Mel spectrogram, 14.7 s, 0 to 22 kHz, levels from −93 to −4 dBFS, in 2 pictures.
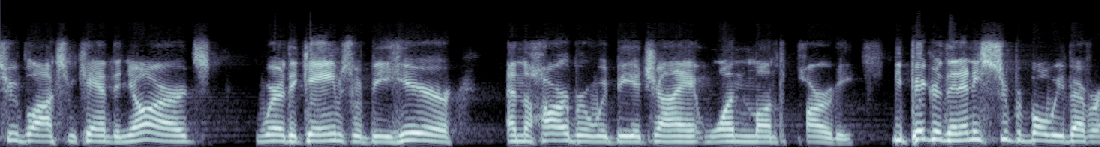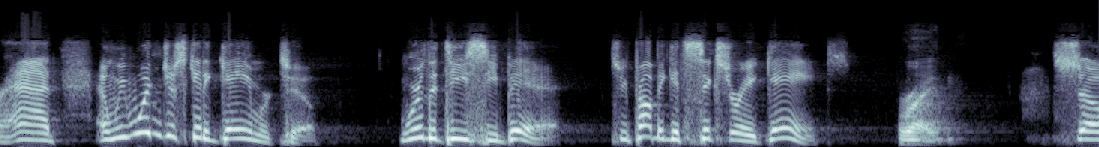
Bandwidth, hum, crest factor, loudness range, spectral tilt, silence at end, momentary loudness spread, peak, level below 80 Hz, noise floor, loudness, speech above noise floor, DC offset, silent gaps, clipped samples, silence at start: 8.4 kHz; none; 18 dB; 2 LU; -4 dB/octave; 0 s; 10 LU; -2 dBFS; -72 dBFS; -57 dBFS; -18 LUFS; 40 dB; under 0.1%; none; under 0.1%; 0 s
